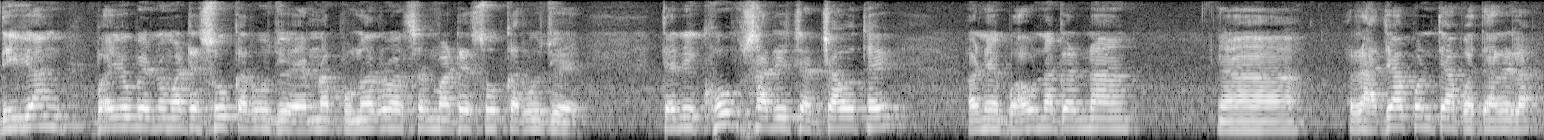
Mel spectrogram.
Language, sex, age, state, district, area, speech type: Gujarati, male, 60+, Gujarat, Valsad, urban, spontaneous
